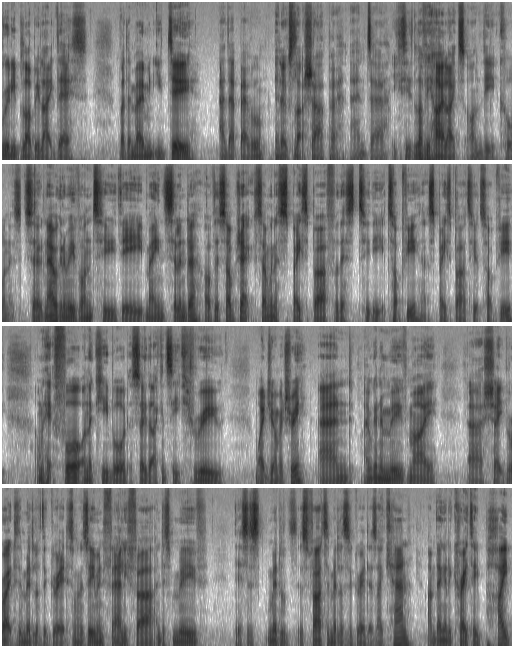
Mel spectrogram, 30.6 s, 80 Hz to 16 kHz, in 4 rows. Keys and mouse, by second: 0.2 alt+click, 1.0 1, 1.6 right click, 3.9 click, 4.1 alt+click, 6.2 right click, 7.2 click, 7.5 alt+click, 7.9 w, 8.1 alt+click, 9.5 alt+click, 10.6 click, 13.2 space, 17.0 click, 17.9 4, 24.6 click, 26.0 click.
